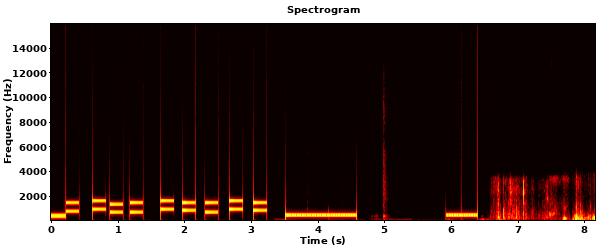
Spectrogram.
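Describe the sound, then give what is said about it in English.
A quick run of about a dozen two-tone touch-tone beeps dials a telephone number, followed by a steady dial tone hum that cuts off, returns briefly, then gives way to crackly line noise, as radio station US 99, Chicago's country station, phones its CMA Nashville trip winner. “Let's get somebody on the phone.”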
